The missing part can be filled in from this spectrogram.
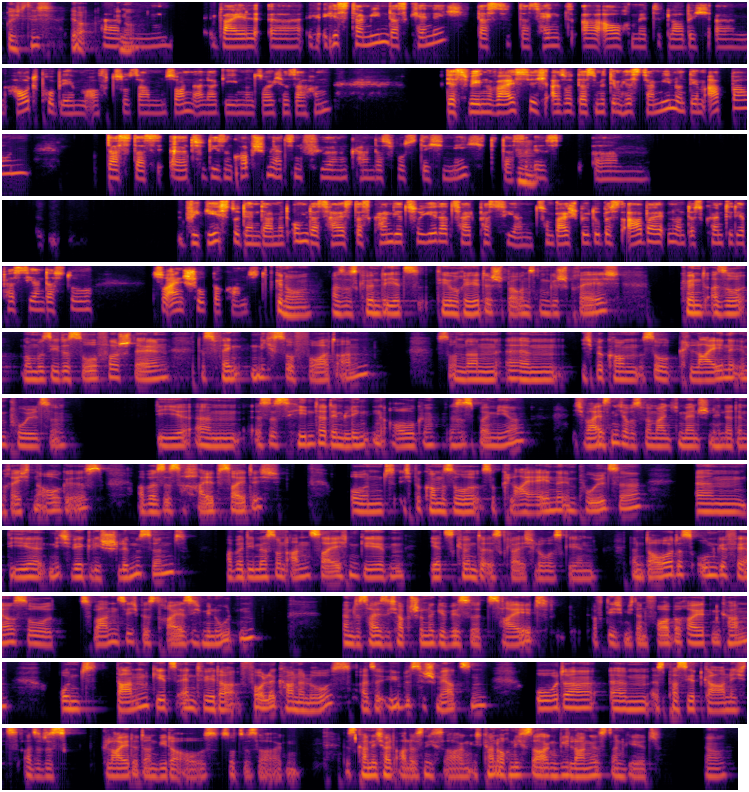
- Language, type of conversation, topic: German, advice, Wie kann ich besser mit Schmerzen und ständiger Erschöpfung umgehen?
- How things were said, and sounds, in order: other background noise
